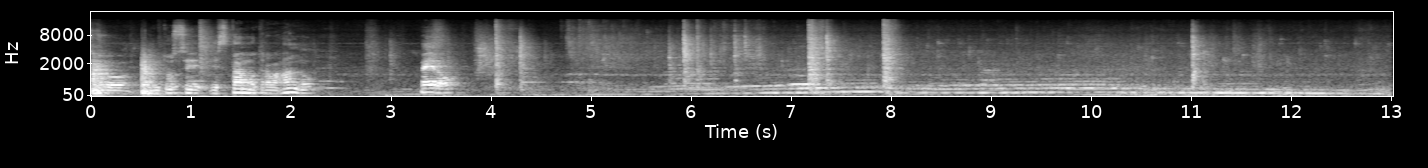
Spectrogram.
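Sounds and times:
low steady hum: 0.0 - 13.0
cookware and utensils clanking: 3.1 - 8.9, 10.9 - 11.8.

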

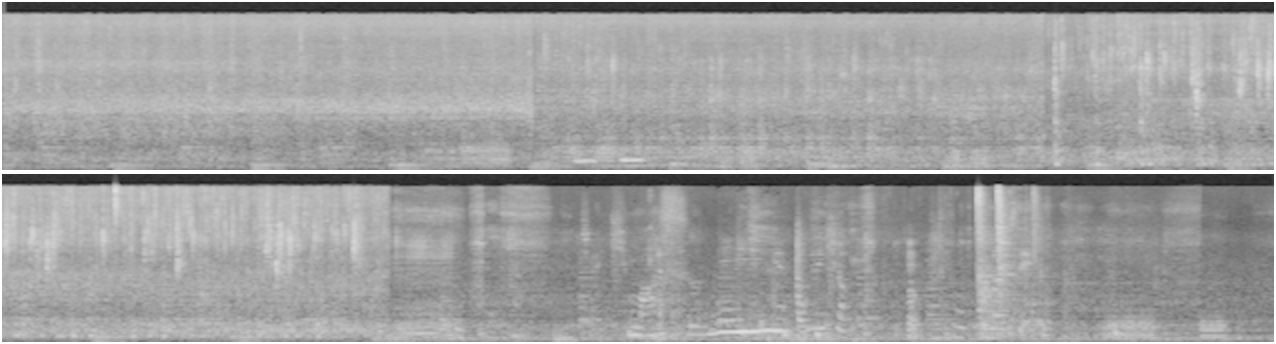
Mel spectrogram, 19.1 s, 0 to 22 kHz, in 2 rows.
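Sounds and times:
shower water splashing in metal tub: 0.0 - 12.4.

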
